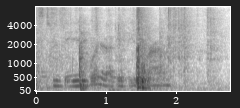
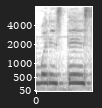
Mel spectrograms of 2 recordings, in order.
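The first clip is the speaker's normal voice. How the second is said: usual speaking voice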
